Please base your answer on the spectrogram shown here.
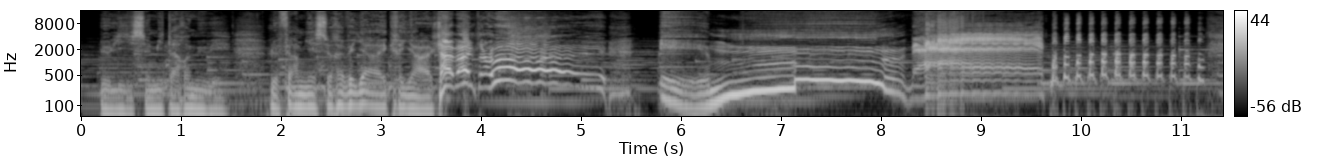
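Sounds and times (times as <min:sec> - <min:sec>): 
speech: 0:00.2 - 0:07.4
cow mooing: 0:08.2 - 0:09.6
sheep bleating: 0:08.2 - 0:09.7
laughter: 0:09.6 - 0:11.3.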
